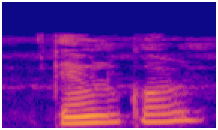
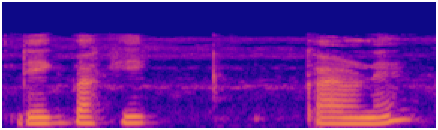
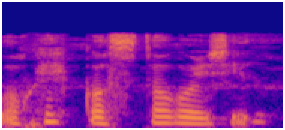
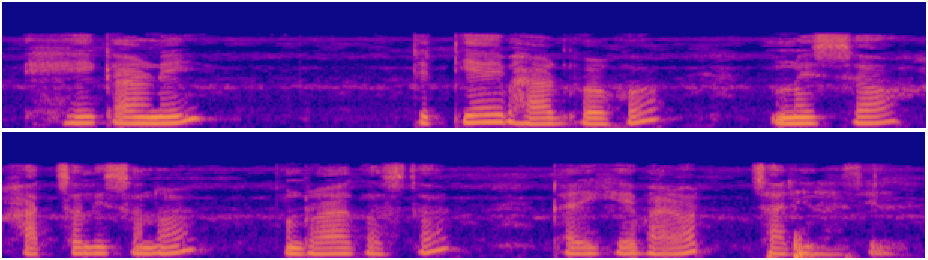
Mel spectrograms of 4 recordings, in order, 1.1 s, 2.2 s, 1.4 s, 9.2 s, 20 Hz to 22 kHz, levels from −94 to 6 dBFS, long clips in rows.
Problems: background sounds at intervals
